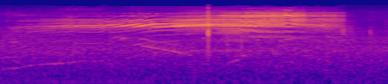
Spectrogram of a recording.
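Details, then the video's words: A sika deer (Cervus nippon), recorded in Holland at Blanckendaell, Tuitjenhorn, gives a long, high whistling squeal that rises steeply, holds, then fades away. "sika deer calls..."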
